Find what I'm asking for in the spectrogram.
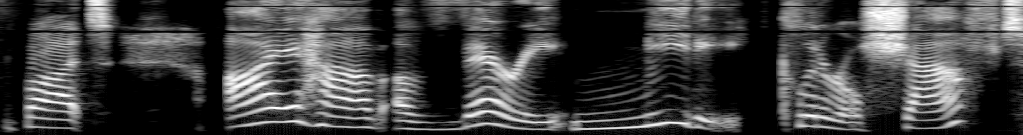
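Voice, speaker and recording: Her pitch sits at a medium level but swings very widely, and the sound of this woman's voice is dry and close with no echo. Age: 60s. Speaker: sex educator and author. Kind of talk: casual chat. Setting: studio.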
